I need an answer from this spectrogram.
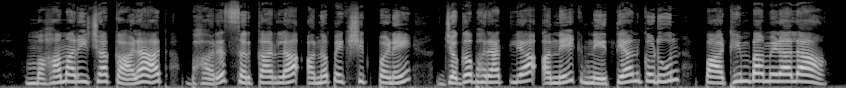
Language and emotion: Marathi, surprised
